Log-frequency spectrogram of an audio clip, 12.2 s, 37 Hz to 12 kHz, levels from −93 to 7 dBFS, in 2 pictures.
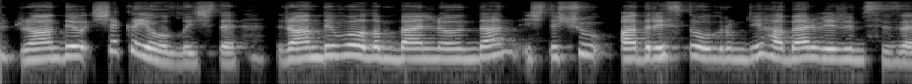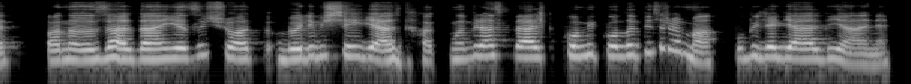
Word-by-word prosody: Rande 225 +5 +4
şaka 355 -1 -3
yollu 170 - +2
işte, 155 0 -5 0.3
randevu 235 +6 +3
alın 235 -4 +3
benle 215 -1 +3
önden, 240 +10 -1
işte, 220 +2 -6
şu 255 +3 -7
adreste 230 +3 +3
olurum 215 -2 -1
diye 255 +4 -3
haber 225 -1 +3
veririm 210 -1 0
size. 170 -4 -6 0.2
Bana 190 +2 -3
özelden 205 +1 +3
yazın, 220 +5 0
şu 230 -5 -3
hat 210 0 0 0.2
böyle 210 +4 0
bir 250 - -7
şey 245 -1 -3
geldi 190 -4 +2
aklıma. 205 +5 -10
Biraz 255 0 -2
belki 230 -1 +3
komik 255 0 -3
olabilir 270 - -2
ama 175 - -4
bu 220 +1 -10
bile 235 -1 +2
geldi, 210 -2 0
yani. 150 -6 -5
220 Hz, 175 wpm, -21 LUFS, 205-245 Hz, 0.3 s, Rande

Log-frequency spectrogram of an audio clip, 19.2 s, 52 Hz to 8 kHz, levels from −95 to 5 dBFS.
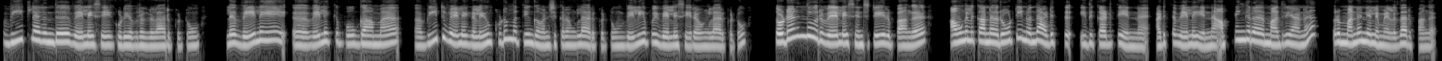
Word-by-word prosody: வீட்ல 305 +4 0
இருந்து 255 -1 +3 0.2
வேலை 200 +1 +2
செய்யக்கூடியவர்களா 190 -2 -1
இருக்கட்டும், 185 +1 -7 0.4
இல்ல 225 - +1 0.2
வேலையே 285 +8 +3 0.5
வேலைக்கு 255 +6 0
போகாம, 215 -1 0 0.6
வீட்டு 305 +9 0
வேலைகளையும், 215 0 +1
குடும்பத்தையும் 250 -5 -1
கவனிச்சுக்கிறவங்களா 200 +1 -2
இருக்கட்டும், 180 +1 -8
வெளிய 215 +8 +1
போய் 240 -1 -1
வேலை 190 +1 +1
செய்யுறவங்களா 180 -1 -2
இருக்கட்டும், 175 +7 -8 0.4
தொடர்ந்து 365 +11 +5
ஒரு 280 - 0
வேலை 220 +2 +6
செஞ்சுகிட்டே 210 +1 -1
இருப்பாங்க. 190 -2 0 0.5
அவங்களுக்கான 260 -1 +4
ரொட்டின் 280 +4 0
வந்து, 265 +2 +2
அடுத்து 235 0 -4 0.2
இதுக்கு 215 0 -3
அடுத்து 215 +2 -4
என்ன? 175 0 -4 0.3
அடுத்த 225 +4 -4
வேலை 205 +2 +1
என்ன 180 +2 -2
அப்படிங்கிற 300 +6 0 0.2
மாதிரியான 205 0 0 0.4
ஒரு 250 - +2
மனநிலைமையில 215 -7 +2
தான் 225 - +4
இருப்பாங்க. 170 -2 -7
215 Hz, 125 wpm, -24 LUFS, 190-250 Hz, 0.6 s, வேலை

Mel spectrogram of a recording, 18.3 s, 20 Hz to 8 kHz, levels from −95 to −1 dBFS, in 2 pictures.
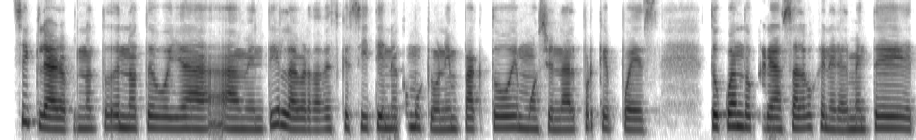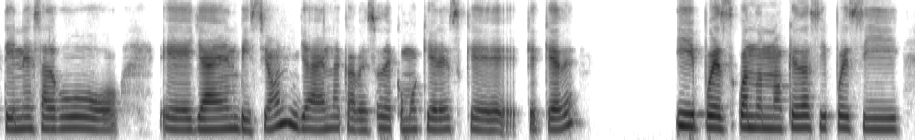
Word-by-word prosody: Sí, 310 -2 -2
claro, 195 -5 +7
pues 195 +1 -8
no 195 0 -3
te 215 +1 -2
no 205 -1 +1
te 210 +1 -1
voy 200 -1 -2
a 195 0 +2
a - - +1
mentir, 190 +7 -3
la 195 -6 +4
verdad 185 -1 -2
es 190 0 -6
que 220 - -4
sí 210 -1 -4
tiene 200 -1 -1
como 215 0 -5
que 190 - -5
un 185 0 -2
impacto 195 +2 -1
emocional 190 -3 -2
porque, 215 -3 -5
pues, 180 -2 -2 0.5
tú 225 -2 +4
cuando 225 -2 +3
creas 195 -1 +3
algo 205 +1 +1
generalmente 190 0 -1
tienes 195 +1 -2
algo, 195 -1 -1 0.4
eh, 180 -2 -2
ya 185 0 +4
en 195 0 -2
visión, 200 - +1
ya 190 -3 0
en 185 - -4
la 205 0 -5
cabeza 175 +1 -4
de 200 -1 -1
cómo 185 +1 -7
quieres 185 -1 -1
que 185 - -3
que - - -7
quede. 230 +11 0 0.9
Y 235 -2 +3
pues 210 -2 +5
cuando 215 -2 +2
no 195 -1 -1
queda 215 -1 +2
así 210 0 -3
pues 210 -1 -1
si 185 -1 -4
195 Hz, 175 wpm, -23 LUFS, 185-210 Hz, 0.9 s, claro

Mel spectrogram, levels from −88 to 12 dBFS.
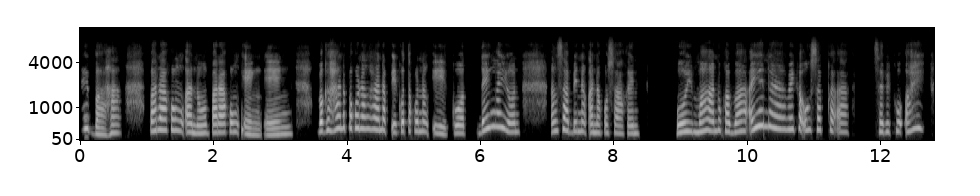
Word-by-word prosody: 'di 365 +2 0
ba? 220 +5 -1 0.4
Para 320 +3 +6
akong 320 -2 +1
ano, 235 -2 +2
para 250 +2 +5
akong 275 -1 -1
eng-eng, 190 +2 -2 0.4
maghahanap 320 +7 +3
ako 380 0 +1
nang 360 -1 +1
hanap, 330 -2 +2
ikot 255 +3 0
ako 290 0 -3
nang 280 -3 -2
ikot. 230 +2 0 0.2
Dahil 300 - +1
ngayon, 385 -12 +1 0.5
ang 275 +3 -1
sabi 300 -5 +1
ng 280 - -3
anak 245 -1 -1
ko 245 - -4
sa 230 -1 -3
'kin, 225 0 -4 0.6
"Uy, 275 +3 +4
Ma, 290 +3 +2
ano 310 - -3
ka 275 - +3
ba? 275 +3 +1
Ayan 430 +8 +4
na, 370 -5 +1
may 345 - +1
kausap 330 +1 -2
ka, 300 - -3
ah." 265 -1 -4 0.4
Sabi 270 -1 -3
ko, 275 +1 -2
"Ay, 355 +6 -2
275 Hz, 185 wpm, -24 LUFS, 240-325 Hz, 0.6 s, Para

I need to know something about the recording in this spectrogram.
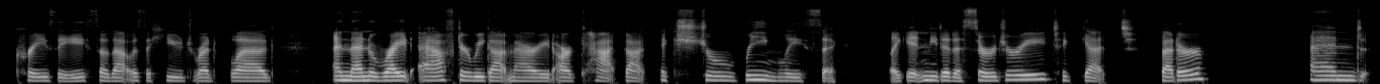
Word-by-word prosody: crazy, 170 -2 -3
so 180 -3 -1
that 160 -1 0
was 175 -1 -6
a - - -3
huge 165 -1 -7
red 165 -2 0
flag. 160 -1 +2 0.6
And 195 -1 +5
then 185 +1 +6
right 185 0 +6
after 185 +1 +2
we 180 0 +3
got 175 -2 +1
married, 165 -1 -1
our 165 -1 +3
cat - - 0
got - - -1
extremely 190 -3 -2
sick. - - -5 0.5
Like, 150 - -1
it 175 +1 +2
needed 190 -2 +2
a 160 - +1
surgery 215 +7 +1
to 190 -8 -7
get - - -1 0.5
better. 205 +8 +3 1.0
And 205 -1 0
180 Hz, 125 wpm, -25 LUFS, 165-195 Hz, 1.0 s, then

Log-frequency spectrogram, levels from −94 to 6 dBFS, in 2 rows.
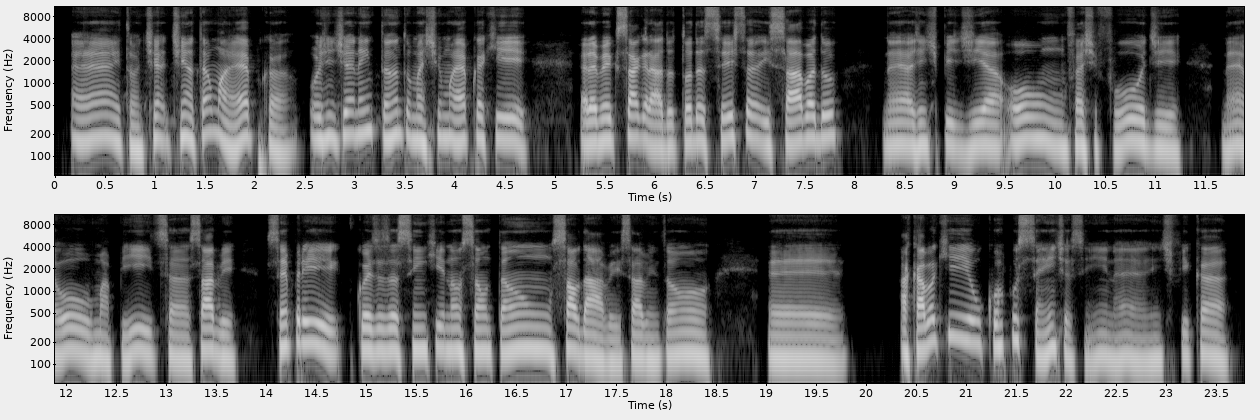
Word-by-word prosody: É, 175 +2 0
então, 135 -4 0
tinha 165 +7 -2
tinha 180 +4 0
até 190 - -2
uma 200 -9 0
época, 130 -6 0
hoje 170 0 +1
em 180 - +1
dia 195 +4 0
nem 210 +3 +1
tanto, 195 -1 0
mas 165 -4 +2
tinha 180 - -3
uma 170 -3 +1
época 165 +1 +1
que 165 -6 0 0.5
era 150 +1 +5
meio 165 +2 +3
que 150 - -6
sagrado, 145 -7 +2
toda 155 +4 0
sexta 170 - -1
e 145 - 0
sábado, 170 +7 +2 0.4
né, 145 +1 0
a 140 - +2
gente 135 -3 -1
pedia 135 +1 0
ou 170 +3 +1
um 140 -5 -1
fast-food, 130 -1 -1 0.4
né, 135 +2 -1
ou 145 0 +1
uma 125 -1 0
pizza, 130 -2 -2
sabe, 130 -4 +1 0.3
sempre 175 -5 +1
coisas 155 -1 +2
assim 155 +2 +1
que 160 +1 -2
não 155 -1 +2
são 150 +3 0
tão 160 +1 +1
saudáveis, 125 -7 +2
sabe, 120 -1 +1
então, 130 +1 0 0.6
eh, 120 -2 +1 0.5
acaba 155 - +4
que 225 -1 -1
o 195 - 0
corpo 180 +5 -1
sente 155 -6 -1
assim, 120 +1 -4
né, 120 -1 -2
a 110 - -2
gente 115 +1 -3
fica, 130 -3 -2
145 Hz, 145 wpm, -23 LUFS, 130-165 Hz, 0.6 s, era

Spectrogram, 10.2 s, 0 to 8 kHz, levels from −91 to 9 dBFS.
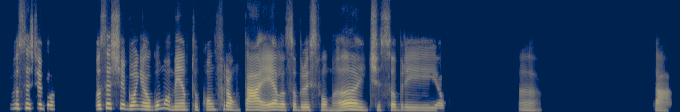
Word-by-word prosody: Você 290 +2 -2
chegou 280 -4 -3 0.6
você 270 +5 +3
chegou 270 -5 +1
em 250 -2 -5
algum 220 +3 +1
momento 215 -7 -2
confrontar 205 -2 +3
ela 195 +2 +4
sobre 190 -1 -3
o - - +2
espumante, 190 +2 +1
sobre 175 -2 -5
al 170 - -7 1.1
Hã. - - -11 1.7
Tá. - - -4
205 Hz, 95 wpm, -23 LUFS, 185-250 Hz, 1.7 s, ela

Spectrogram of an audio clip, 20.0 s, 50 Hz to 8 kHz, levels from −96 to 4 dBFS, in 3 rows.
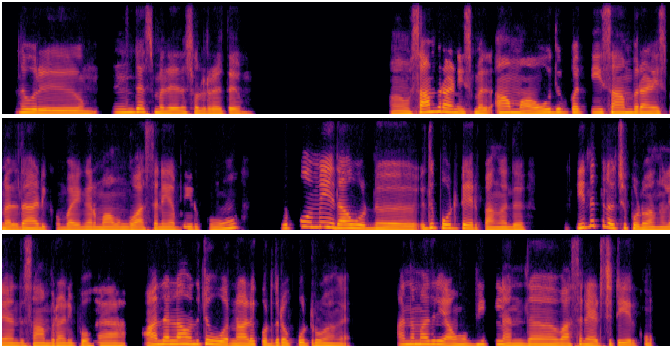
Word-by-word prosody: இந்த 215 - 0
ஒரு 185 -2 +2 0.8
இந்த 225 +2 +2
ஸ்மெல் 175 -3 +1
என்ன 175 0 -2
சொல்றது 155 -1 0 1.6
ஆ - - -2 0.2
சாம்பிராணி 240 -4 +3
ஸ்மெல். 170 -4 0
ஆமா 205 -4 +2 0.2
ஊதுபத்தி, 200 -1 -1
சாம்பிராணி 190 -1 +2
ஸ்மெல் 165 -4 0
தான் 190 - +2
அடிக்கும் 165 -1 -4
பயங்கரமா 155 +1 +1
அவுங்க 165 +1 0
வாசனை 165 +2 -1
அப்பிடி 160 +2 -3
இருக்கும். 160 +7 -1 0.6
எப்பவுமே 325 +7 -4
ஏதாவது 245 -1 +3
1 190 -1 0 0.4
இது 265 - +1
போட்டுட்டே 235 -2 +2
இருப்பாங்க. 145 -5 -1
அந்த 150 +1 +1 0.6
கிண்ணத்தில 335 +3 0
வச்சு 235 0 -4
போடுவாங்க 175 -5 +2
இல்லயா 150 0 +1
அந்த 150 -1 -2
சாம்பிராணி 160 -1 +1
புகை. 150 +1 -1 0.5
அதெல்லாம் 240 +3 +3
வந்துட்டு 230 +3 +1
ஒரு 195 - +2
நாளைக்கு 200 +2 +1
ஒரு 175 - -5
தடவை 185 +1 +1
போட்டுருவாங்க. 150 -6 0 0.6
அந்த 220 - +1
மாதிரி 230 0 +2
அவுங்க 190 +1 +1
வீட்ல 215 +1 -1
அந்த 180 +2 0 0.3
வாசனை 185 +2 0
அடிச்சிட்டே 165 +1 -2
இருக்கும். 140 - -7
185 Hz, 145 wpm, -23 LUFS, 160-215 Hz, 1.6 s, சாம்பிராணி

